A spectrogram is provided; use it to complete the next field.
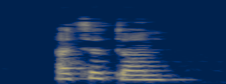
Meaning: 1. acetone (the organic compound (CH₃)₂CO) 2. nail polish remover
- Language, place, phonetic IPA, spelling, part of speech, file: Russian, Saint Petersburg, [ɐt͡sɨˈton], ацетон, noun, LL-Q7737 (rus)-ацетон.wav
